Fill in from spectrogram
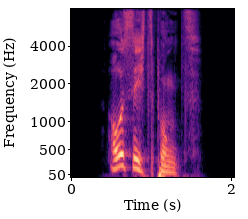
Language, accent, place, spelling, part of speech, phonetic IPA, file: German, Germany, Berlin, Aussichtspunkts, noun, [ˈaʊ̯szɪçt͡sˌpʊŋkt͡s], De-Aussichtspunkts.ogg
- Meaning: genitive singular of Aussichtspunkt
